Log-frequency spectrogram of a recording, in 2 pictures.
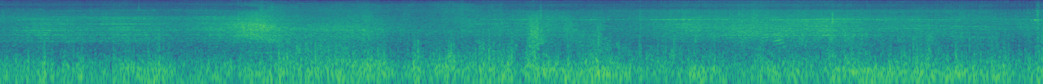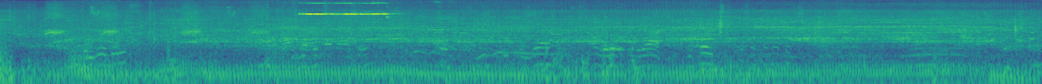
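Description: Boda boda motorcycle taxi on the move: engine running under heavy wind rumble on the microphone. About halfway through the rumble drops to a quieter, steadier engine sound, with people's voices in the background.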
